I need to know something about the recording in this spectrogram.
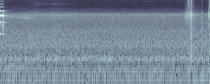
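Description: Steady hum from a room appliance, with a sharp click right at the start and a few faint knocks near the end.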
